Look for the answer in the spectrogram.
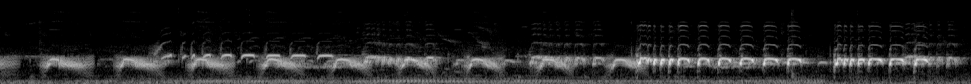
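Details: Zebra dove, a loud, actively singing local bird, used as a lure to make other doves call and to stir breeding urge; stuttering, trilled coo phrases repeated in quick succession, some phrases overlapping with a second cooing voice.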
